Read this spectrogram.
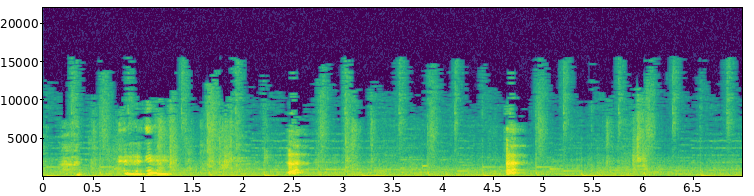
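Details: Woman with sudden, very strong hiccups: a few abrupt hiccup sounds a couple of seconds apart, with background music playing.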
